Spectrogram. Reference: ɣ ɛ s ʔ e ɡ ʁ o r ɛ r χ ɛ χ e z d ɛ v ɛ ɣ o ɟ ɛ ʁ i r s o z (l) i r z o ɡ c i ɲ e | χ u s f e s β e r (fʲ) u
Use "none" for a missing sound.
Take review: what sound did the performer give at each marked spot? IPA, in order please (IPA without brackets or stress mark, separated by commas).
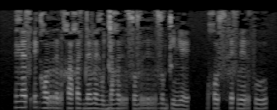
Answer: r, f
